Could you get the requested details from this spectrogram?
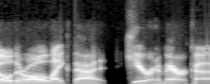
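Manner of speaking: ordinary delivery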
